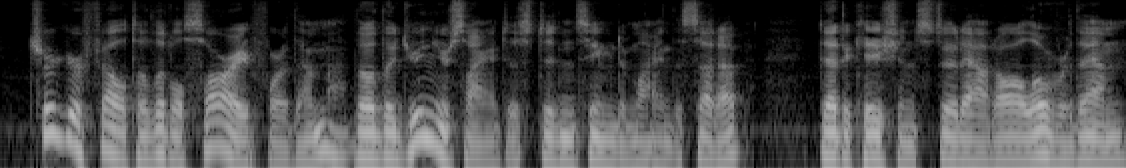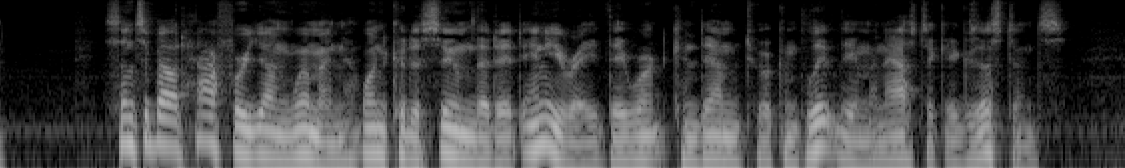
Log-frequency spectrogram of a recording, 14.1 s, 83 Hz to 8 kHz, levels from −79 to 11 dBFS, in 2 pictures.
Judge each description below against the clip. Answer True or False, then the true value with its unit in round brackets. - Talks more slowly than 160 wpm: False (190 wpm)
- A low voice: True (100 Hz)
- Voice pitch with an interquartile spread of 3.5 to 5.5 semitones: True (4.8 semitones)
